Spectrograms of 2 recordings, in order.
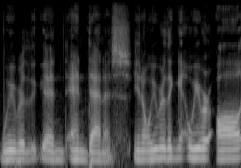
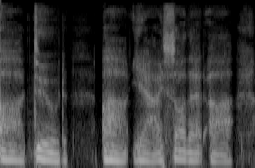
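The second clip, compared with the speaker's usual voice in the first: flustered, panicky voice, slow and halting; 4 semitones lower than usual. Retelling a friend's panicked call on the highway: imitating Jeff in a panic. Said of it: "I can do his voice".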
